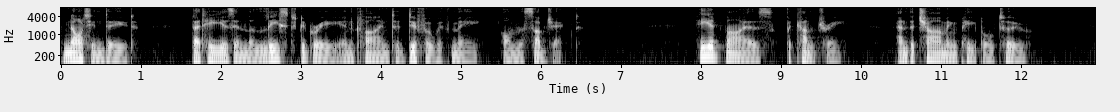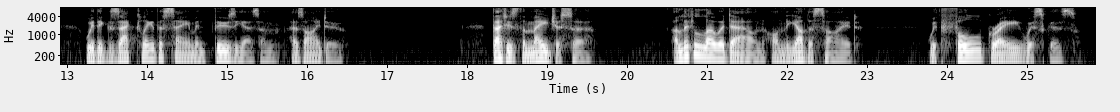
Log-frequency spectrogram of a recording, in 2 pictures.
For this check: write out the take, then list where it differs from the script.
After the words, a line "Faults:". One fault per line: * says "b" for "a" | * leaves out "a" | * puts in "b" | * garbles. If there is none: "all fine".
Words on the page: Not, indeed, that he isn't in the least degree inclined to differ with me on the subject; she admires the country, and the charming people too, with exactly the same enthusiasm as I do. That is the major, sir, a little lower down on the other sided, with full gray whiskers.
Not, indeed, that he is in the least degree inclined to differ with me on the subject; he admires the country, and the charming people too, with exactly the same enthusiasm as I do. That is the major, sir, a little lower down on the other side, with full gray whiskers.
Faults:
* says "is" for "isn't"
* says "he" for "she"
* says "side" for "sided"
